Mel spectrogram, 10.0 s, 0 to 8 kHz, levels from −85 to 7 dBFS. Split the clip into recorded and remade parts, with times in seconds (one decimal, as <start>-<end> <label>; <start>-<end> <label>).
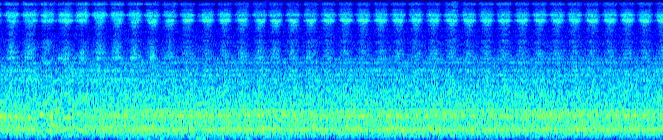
0.0-0.5 recorded; 0.5-1.3 remade; 1.3-10.0 recorded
